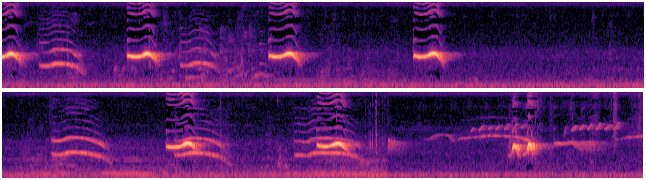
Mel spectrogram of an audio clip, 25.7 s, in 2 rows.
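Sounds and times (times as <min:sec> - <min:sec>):
bird calls and whistles: 0:00.0 - 0:00.8, 0:02.5 - 0:03.4, 0:05.4 - 0:06.2, 0:08.2 - 0:09.1, 0:16.1 - 0:17.3, 0:18.9 - 0:25.6.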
